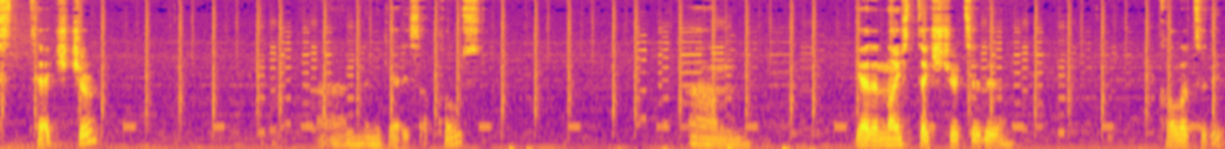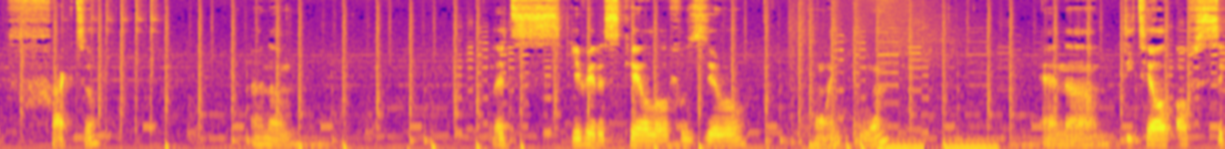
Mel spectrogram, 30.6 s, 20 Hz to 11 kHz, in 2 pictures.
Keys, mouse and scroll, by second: 4.0-4.6 scroll up 8, 6.0 shift+middle click, 9.8 shift+middle click, 11.6-12.7 scroll down 3, 13.7 click, 18.0 scroll down 2, 19.1 shift+middle click, 19.9-21.0 scroll up 5, 22.8 click, 28.9 click.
